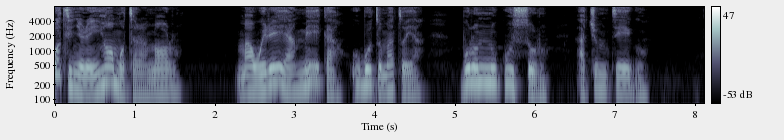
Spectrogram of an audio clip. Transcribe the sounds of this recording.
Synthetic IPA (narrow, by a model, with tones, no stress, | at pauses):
o˦ti˨ɲe˨ɾe˨i˦ɦɔ˦mʊ˨ta˨ɾa̰˨nɔ˦ɾʊ˦ | ma˨we˨ɾe˦ja˦me˦ka˨ṵ˦ɡ͡bo˦to˨ma˦tɔ˨ja˦ | bʊ˦ɾʊ˦n̩˦nu˦kʷu˦˨so˨ɾu˨ | a̰˨t͡ʃʊ˦m̩˦te˦ɡo˨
